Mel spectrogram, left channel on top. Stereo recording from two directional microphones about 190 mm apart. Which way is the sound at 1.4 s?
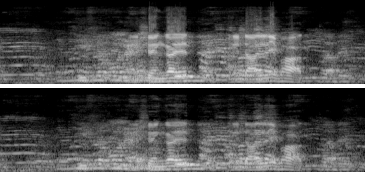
5° right (ahead or behind).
